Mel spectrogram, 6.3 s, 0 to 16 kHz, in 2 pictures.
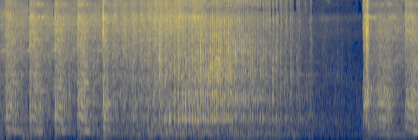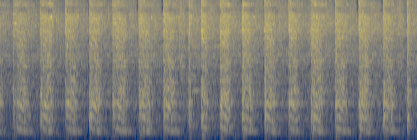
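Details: Peugeot 306 XUD diesel with its timing out; slow rhythmic cranking, a pause, more cranking, then it catches only roughly and unevenly with smoke, hard starting.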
